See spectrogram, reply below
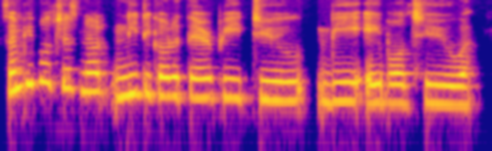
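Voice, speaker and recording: A woman's voice: a little high, expressive, dark tone. A woman co-hosting a podcast in casual chat, explaining her views earnestly. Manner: earnest, explaining, with quick laughs. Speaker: podcast co-host.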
